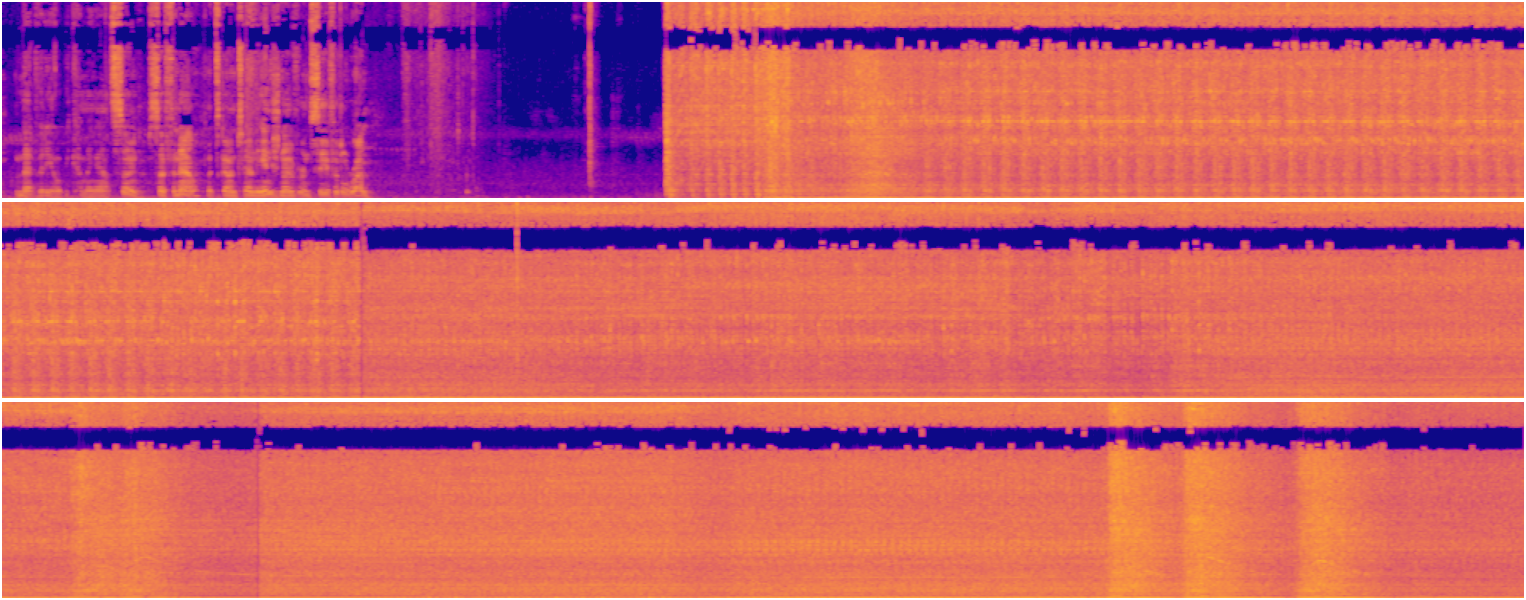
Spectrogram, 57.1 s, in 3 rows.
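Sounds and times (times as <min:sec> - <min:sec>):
engine cranking on starter: 0:08.3 - 0:36.2
car engine idling: 0:08.3 - 0:57.0.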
